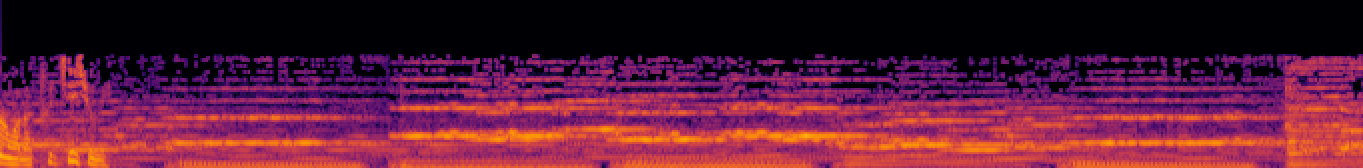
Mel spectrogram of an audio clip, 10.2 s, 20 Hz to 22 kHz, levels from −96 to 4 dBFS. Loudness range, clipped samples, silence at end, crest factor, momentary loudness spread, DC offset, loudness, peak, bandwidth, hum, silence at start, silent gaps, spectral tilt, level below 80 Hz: 3 LU; under 0.1%; 0 s; 18 dB; 8 LU; under 0.1%; -25 LUFS; -8 dBFS; 5.8 kHz; none; 0 s; none; -4 dB/octave; -38 dBFS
